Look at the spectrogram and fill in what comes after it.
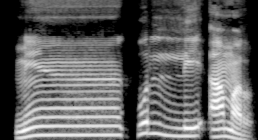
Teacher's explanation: আমরা নুন সাকিনকে নাকের মধ্যে তুলে এক আলিফ গণনা করে পড়বো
